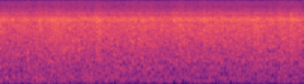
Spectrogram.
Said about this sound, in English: I was just crawling through this passage here and the sound of the water.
